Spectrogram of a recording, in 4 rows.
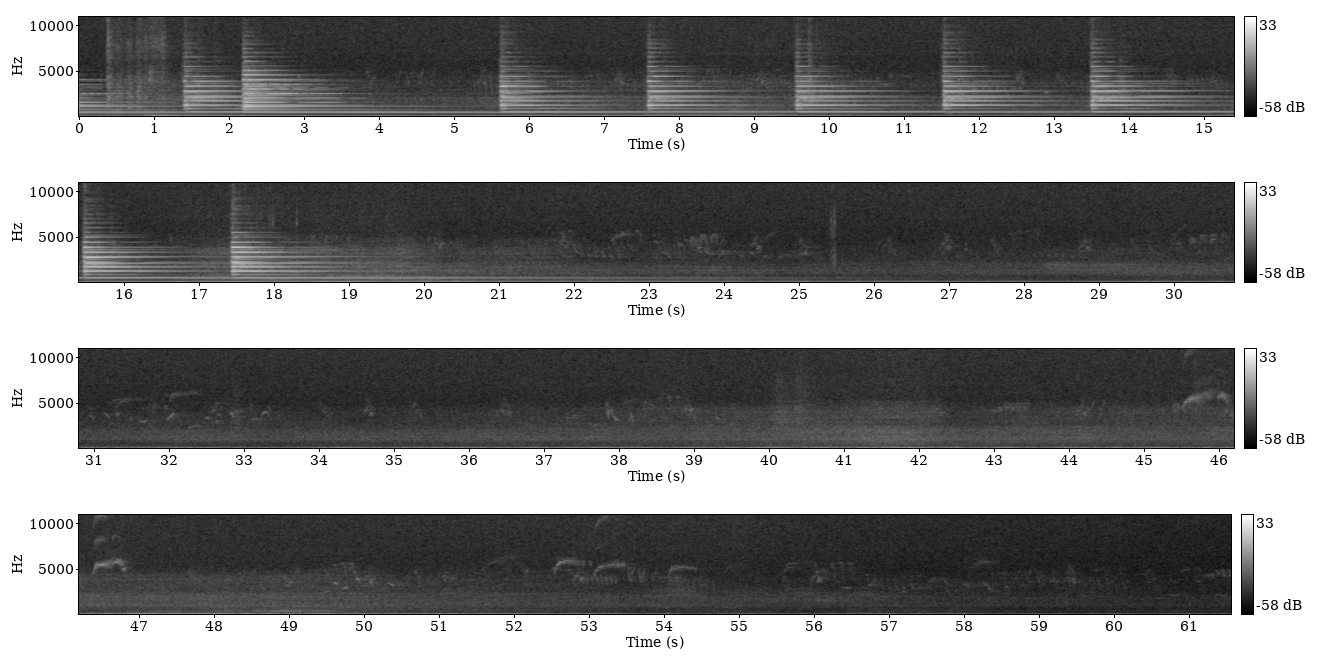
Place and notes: clervaux, church, bell
The bell play of Clervaux's church St. Barholomäus. Here recorded at 7 clock p.m.
At the end the slamming of some car doors nearby.
Clervaux, Kirche, Glocke
Das Glockenspiel der Clerfer Dekanatskirche. Aufgenommen um 7 Uhr abends. Am Ende das Schlagen von Autotüren.
Clervaux, église, cloches
Le carillon de l’église Saint-Barthélemy de Clervaux. Enregistré à 19h00. À la fin, une portière de voiture qui claque.
Projekt - Klangraum Our - topographic field recordings, sound objects and social ambiences
10 July, 18:49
